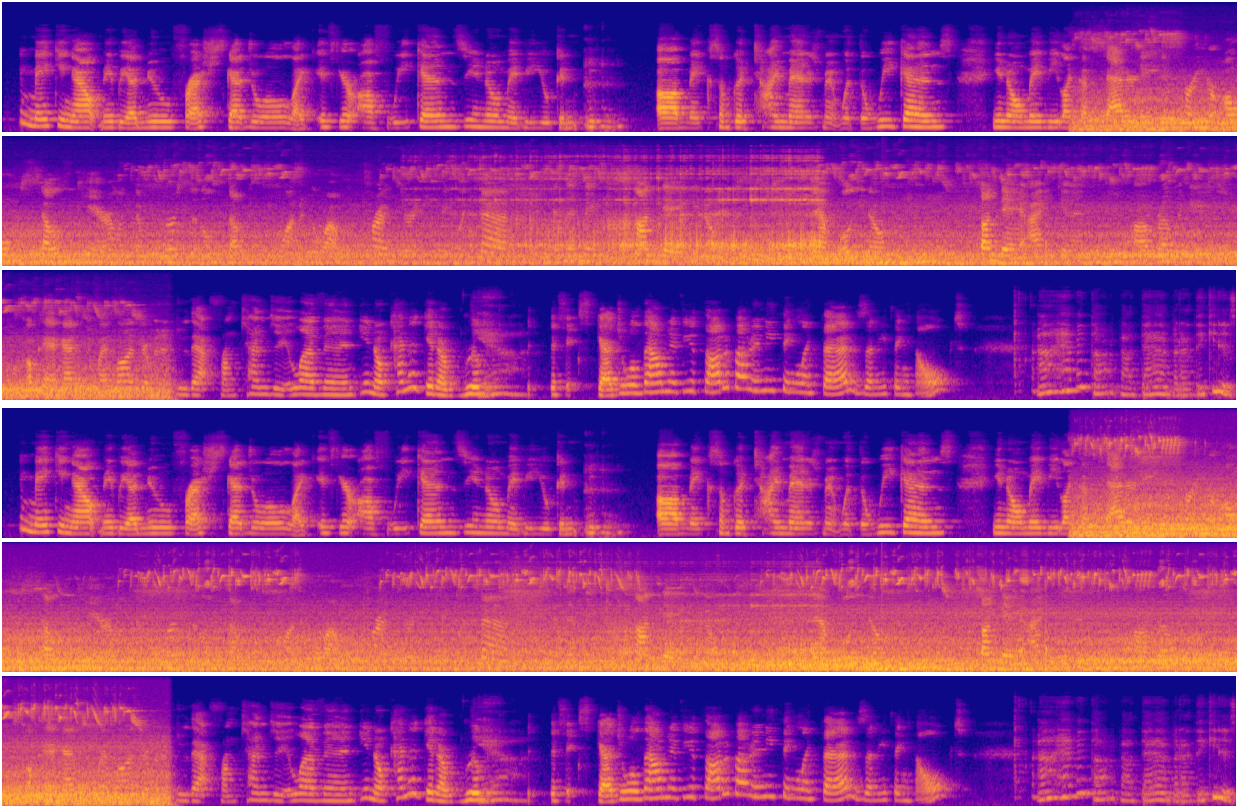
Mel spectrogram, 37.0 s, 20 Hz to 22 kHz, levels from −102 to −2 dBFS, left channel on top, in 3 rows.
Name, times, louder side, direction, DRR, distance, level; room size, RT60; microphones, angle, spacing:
voice 1, 0.2-5.9 6.5-21.2 22.1-29.5 30.2-34.1, left 1 dB, 5° left, 5 dB, 0.3 m, -28 dB
voice 2, 5.8-6.2 21.3-21.9 29.4-29.9 35.0-37.0, equal, 25° left, 2 dB, 1.5 m, -36 dB
Bird vocalization bird call bird song, 10.7-26.4, right 4 dB, 80° right, 0.5 m, -20 dB
sound 1, 16.3-20.7, left 4 dB, 65° left, 0.8 m, -27 dB
8.1 x 4.7 x 2.9 m, 0.43 s
head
